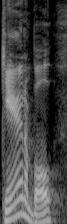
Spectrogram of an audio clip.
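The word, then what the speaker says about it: Gannibal: Guys, I recommend this series called Ganibal. It's about a young policeman who moves to a remote village, but the village is stranger. than he thought. Is it filled with cannibals? Cannibal rhymes with Ganib.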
